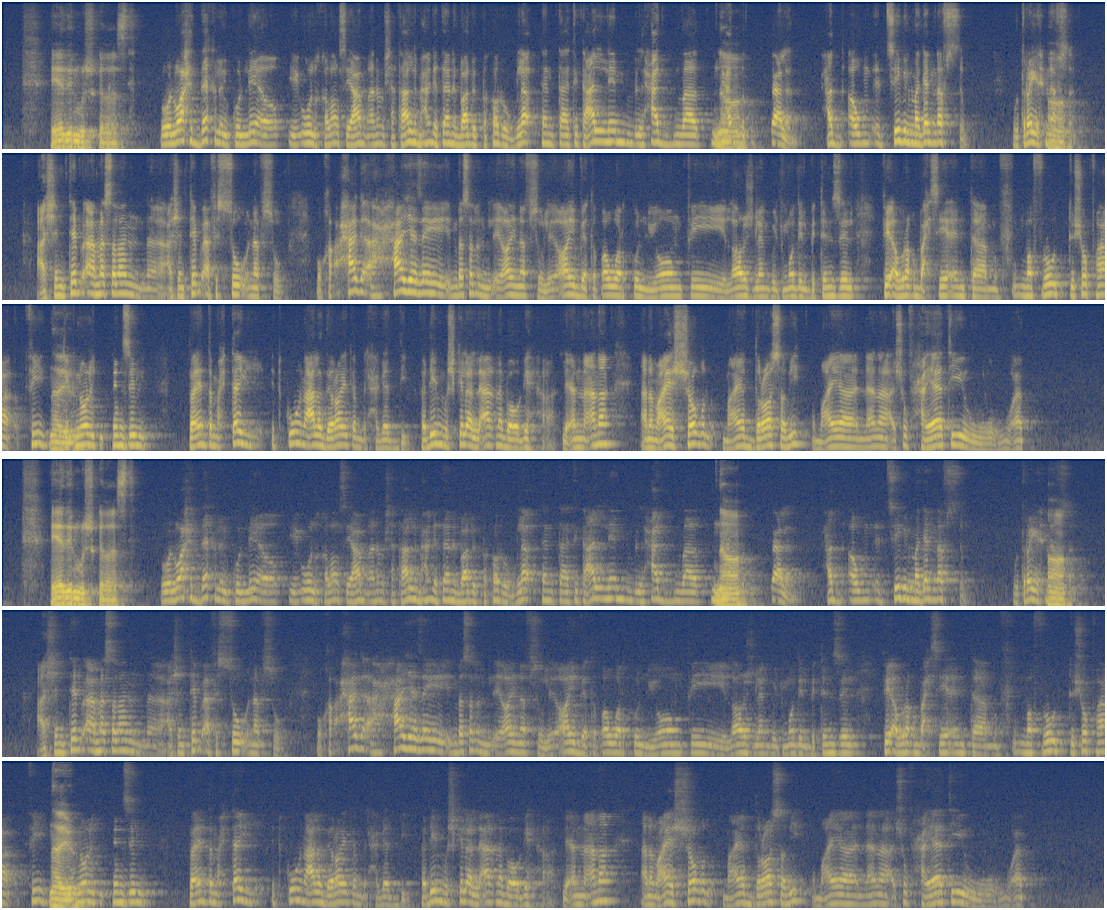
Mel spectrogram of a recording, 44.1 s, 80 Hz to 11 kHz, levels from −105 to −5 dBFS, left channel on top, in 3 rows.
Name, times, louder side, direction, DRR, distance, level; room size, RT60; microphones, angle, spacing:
voice 1, 0.3-1.6 9.5-9.8 13.9-14.2 30.0-30.4, right 2 dB, 25° right, 0.4 m, -22 dB
voice 2, 2.1-9.9 10.3-10.6 11.0-12.9 13.5-14.2 15.2-18.4 18.9-31.3 31.9-32.9 33.2-43.0, left 6 dB, 60° left, 0.3 m, -26 dB
10.0 x 3.5 x 5.6 m
head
